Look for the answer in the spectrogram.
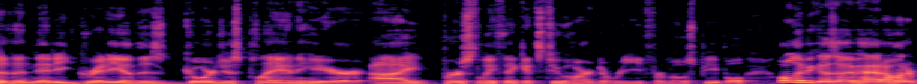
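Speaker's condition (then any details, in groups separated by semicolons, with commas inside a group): No condition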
